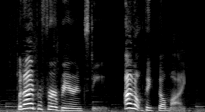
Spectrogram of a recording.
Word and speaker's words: Berenstain: you like that story I grew up reading Berenstein Bears books but did you know it's actually pronounced Berenstain but I prefer Berenstein I don't think they'll mind thanks for watching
